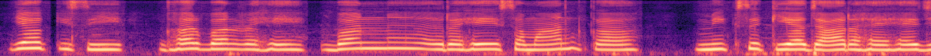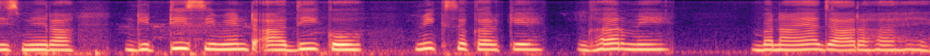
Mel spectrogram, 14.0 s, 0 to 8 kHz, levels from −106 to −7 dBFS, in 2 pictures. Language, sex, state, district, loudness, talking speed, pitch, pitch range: Hindi, female, Chhattisgarh, Korba, -17 LUFS, 115 wpm, 245 Hz, 235-260 Hz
